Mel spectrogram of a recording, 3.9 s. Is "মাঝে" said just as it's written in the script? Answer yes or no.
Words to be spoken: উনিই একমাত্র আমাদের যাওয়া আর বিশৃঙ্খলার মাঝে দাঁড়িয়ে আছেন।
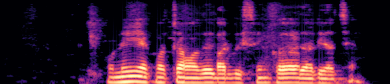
no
